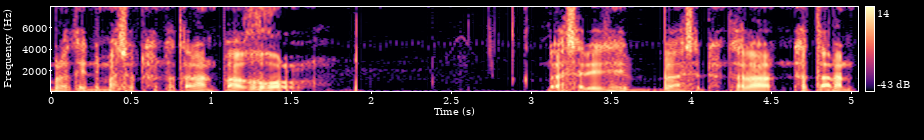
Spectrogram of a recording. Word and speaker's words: parole: kemudian langoi bacanya long, kemudian parole bacanya parol.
